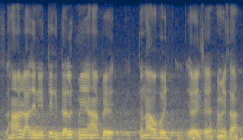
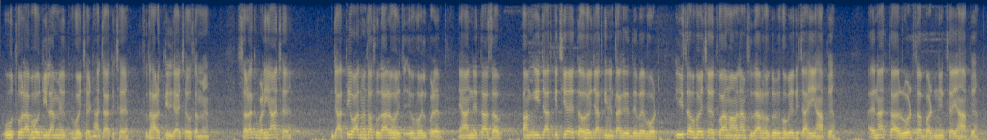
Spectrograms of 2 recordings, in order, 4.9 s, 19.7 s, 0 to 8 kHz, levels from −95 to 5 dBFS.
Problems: background sounds at intervals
